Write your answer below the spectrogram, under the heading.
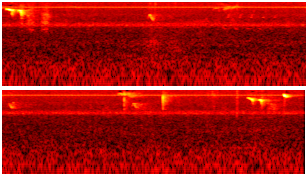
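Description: Small songbirds giving short, high chip calls, scattered through, with a quick cluster at the start and another near the end.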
